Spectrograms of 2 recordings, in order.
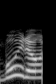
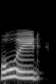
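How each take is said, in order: First: It is said with a Japanese-style pronunciation. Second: It is said with a plain English pronunciation.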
